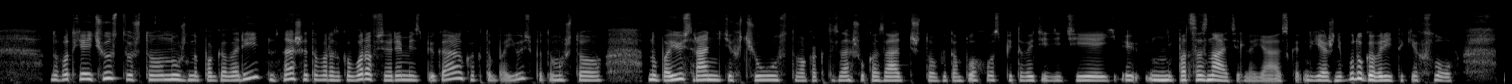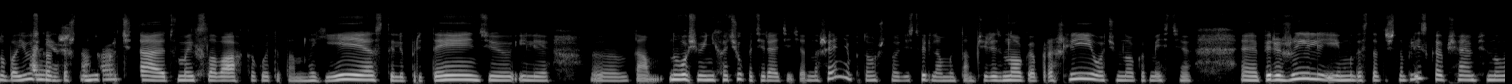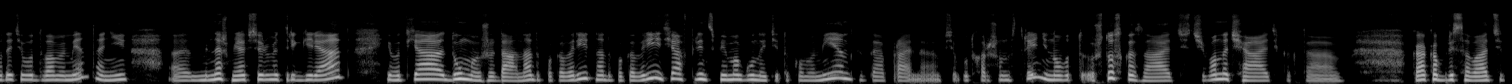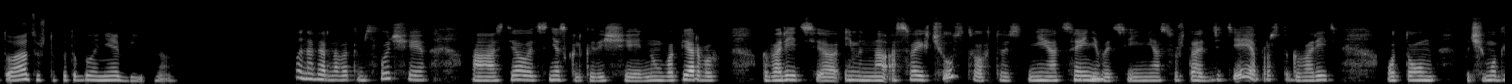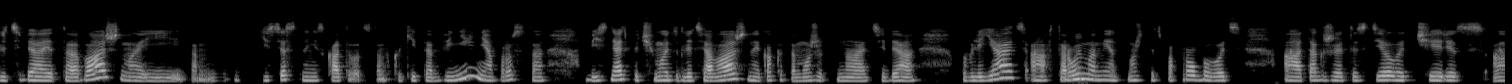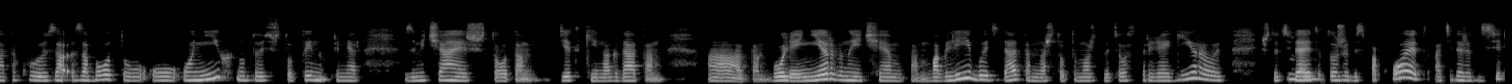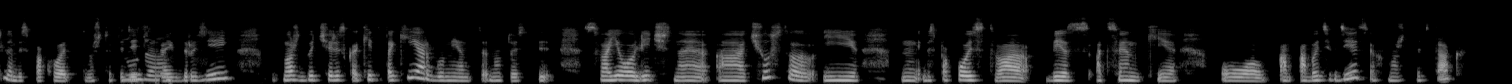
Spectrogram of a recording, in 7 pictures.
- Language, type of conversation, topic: Russian, advice, Как сказать другу о его неудобном поведении, если я боюсь конфликта?
- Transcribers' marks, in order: none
